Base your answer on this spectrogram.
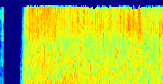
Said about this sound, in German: Wie angewurzelt bleiben die drei Männer stehen und kurz ist es fast wieder still dann kracht es laut und das Eis, auf dem sie stehen, bricht vom Festland ab.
